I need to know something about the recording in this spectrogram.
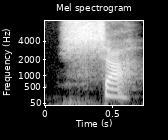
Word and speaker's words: chat: Par exemple, dans ce n'est pas chat, c'est chat. Chat, on ne prononce pas le t final.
